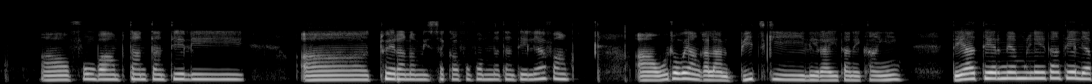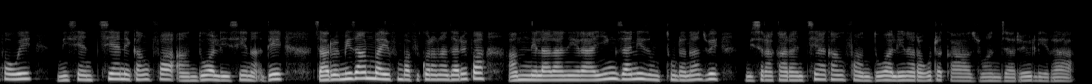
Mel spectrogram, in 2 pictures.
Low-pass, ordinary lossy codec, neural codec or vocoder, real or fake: none; none; none; real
